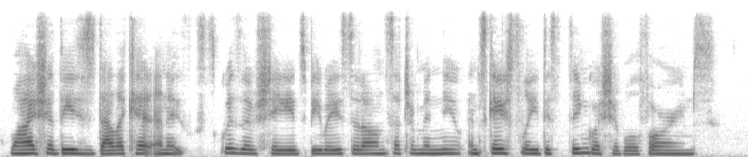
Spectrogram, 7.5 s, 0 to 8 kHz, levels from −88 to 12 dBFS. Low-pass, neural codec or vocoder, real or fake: 7.2 kHz; none; real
